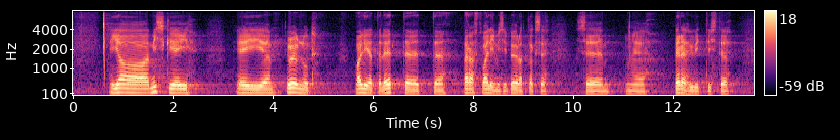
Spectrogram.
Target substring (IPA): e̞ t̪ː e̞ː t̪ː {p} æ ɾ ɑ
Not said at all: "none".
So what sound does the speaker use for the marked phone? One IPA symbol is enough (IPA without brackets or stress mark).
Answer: p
